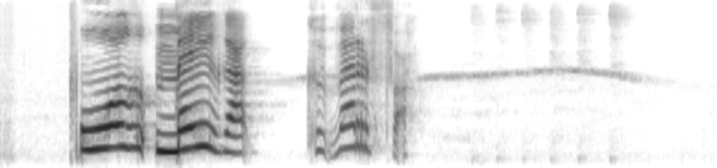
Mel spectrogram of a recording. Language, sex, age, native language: Icelandic, female, 9, Icelandic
